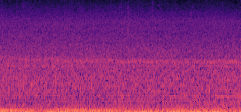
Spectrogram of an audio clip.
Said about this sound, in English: Other than traffic noise, we've got not a lot. Traffic noise and wind. Got wind blowing the leaves out of the trees.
